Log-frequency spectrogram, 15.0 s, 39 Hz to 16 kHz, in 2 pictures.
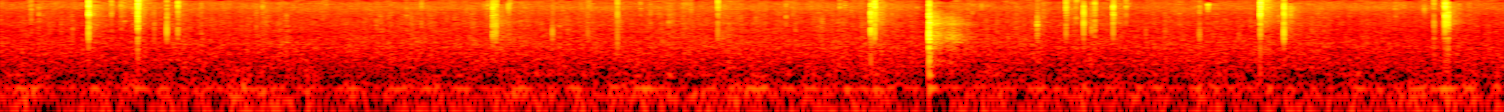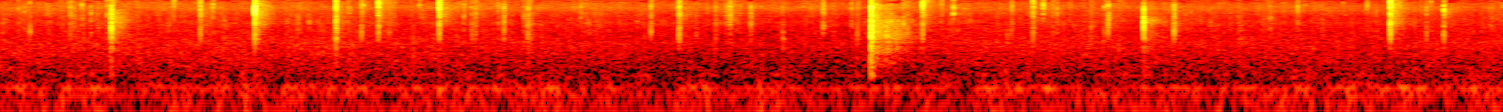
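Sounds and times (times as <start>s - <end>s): steady low rumble: 0.0s - 15.0s
wood fire crackling: 0.0s - 15.0s.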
